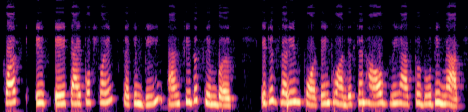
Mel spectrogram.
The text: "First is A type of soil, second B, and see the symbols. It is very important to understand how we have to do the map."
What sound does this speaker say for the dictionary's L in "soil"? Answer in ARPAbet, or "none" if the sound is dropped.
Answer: N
